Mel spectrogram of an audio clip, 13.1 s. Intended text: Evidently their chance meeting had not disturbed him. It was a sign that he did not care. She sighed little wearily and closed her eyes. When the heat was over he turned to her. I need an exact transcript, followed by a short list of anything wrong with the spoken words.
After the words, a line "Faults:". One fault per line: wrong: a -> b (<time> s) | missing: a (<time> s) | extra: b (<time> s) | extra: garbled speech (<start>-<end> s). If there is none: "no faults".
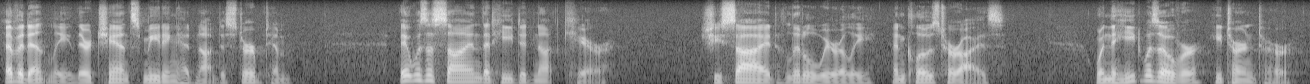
Evidently their chance meeting had not disturbed him. It was a sign that he did not care. She sighed little wearily and closed her eyes. When the heat was over he turned to her.
Faults:
no faults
